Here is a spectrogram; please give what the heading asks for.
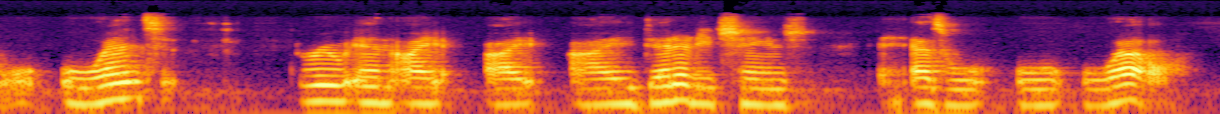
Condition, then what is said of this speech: Stuttering. I could be open as far as just letting my stuttering rip and having it out there, but it's another thing to just be like in holding the reins and saying, okay, yes, I can't hide my stuttering, but I'm showing that I'm using it to my, you know, just I'm being open, but I'm in control.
